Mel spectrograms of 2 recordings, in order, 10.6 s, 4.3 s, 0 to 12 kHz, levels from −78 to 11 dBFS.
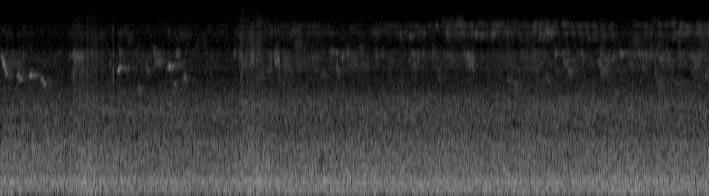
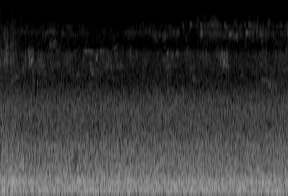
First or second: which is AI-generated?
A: first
